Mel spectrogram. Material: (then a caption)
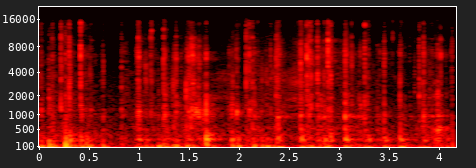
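Plastic. Fingertips type on a full-size white and silver plastic Logitech keyboard resting on a marble desk. Rapid, short key clicks tap out across the clip over a steady low hum.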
